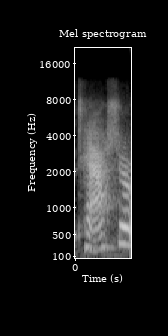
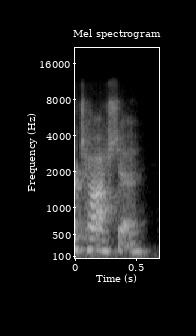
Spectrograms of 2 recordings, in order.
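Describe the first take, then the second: First: "Tasha" with the short a of "cat"; first vowel of "Tasha" as in "ash"; TASH-uh pronunciation. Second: "Tasha" with an open ah, as in "father"; first vowel of "Tasha" opened to a long ah; TAH-shuh pronunciation. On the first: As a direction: say "Tasha" as TASH-uh, rhyming with "pasha" said with a flat "ash". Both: Shown as a demonstration. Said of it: "is it Tasha or Tasha".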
